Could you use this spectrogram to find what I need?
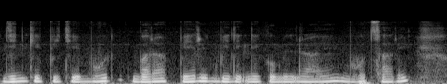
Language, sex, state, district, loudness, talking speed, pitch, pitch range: Hindi, male, Arunachal Pradesh, Longding, -14 LUFS, 175 wpm, 130 Hz, 120-140 Hz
